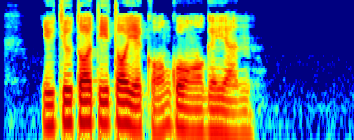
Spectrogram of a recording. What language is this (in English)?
Cantonese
